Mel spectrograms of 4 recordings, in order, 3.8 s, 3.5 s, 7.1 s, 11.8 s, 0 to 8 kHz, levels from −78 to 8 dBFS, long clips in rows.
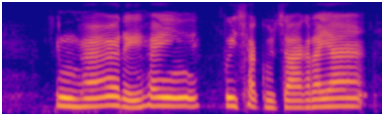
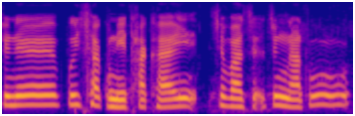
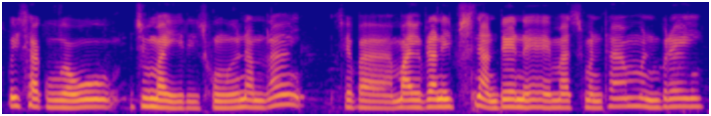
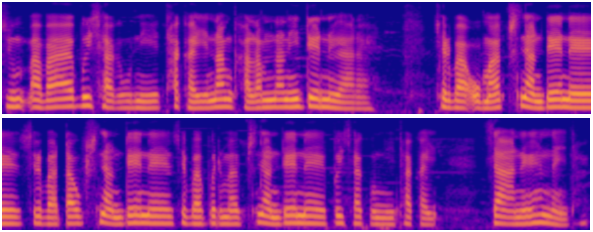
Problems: constant background noise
